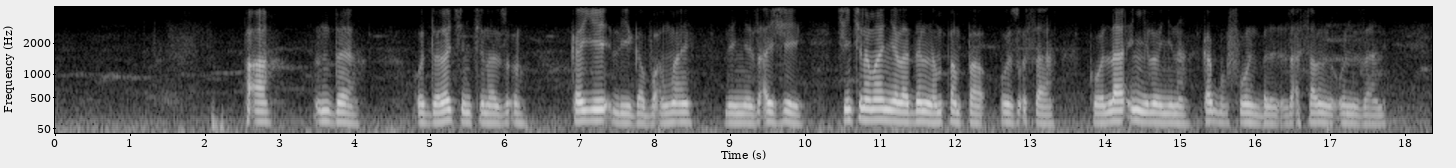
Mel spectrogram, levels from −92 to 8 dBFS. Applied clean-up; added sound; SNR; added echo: none; none; none; none.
